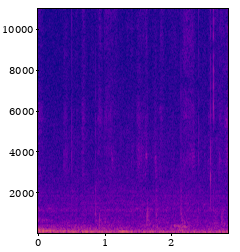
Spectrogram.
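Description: An equation being written by hand, likely pen on paper, with a soft scratchy scribbling in short strokes and pauses, quiet and close, over low background hum.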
